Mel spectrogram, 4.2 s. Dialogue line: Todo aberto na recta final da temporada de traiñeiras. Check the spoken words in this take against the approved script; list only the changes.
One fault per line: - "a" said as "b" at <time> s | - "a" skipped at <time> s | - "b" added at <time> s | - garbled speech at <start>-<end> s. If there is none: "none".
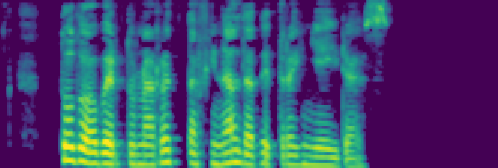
- "temporada" skipped at 2.2 s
